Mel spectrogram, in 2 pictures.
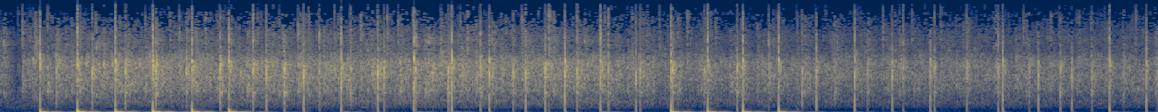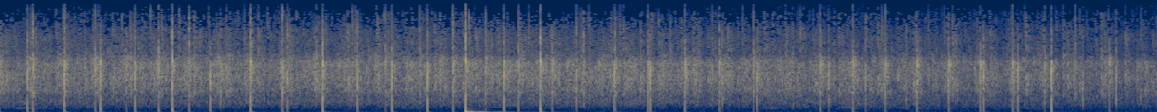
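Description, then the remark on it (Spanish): Audience applause, a dense, steady wash of many hands clapping that holds strong for over twenty seconds, then eases slightly toward the end without stopping, at the opening of the Spanish Church's plenary assembly of bishops, priests, lay people and consecrated people, before the Apostolic Nuncio. “aquí ante el Señor Nuncio de su Santidad, la comunión con el sucesor de Pedro de toda la Iglesia española, representada en este acto de apertura de la plenaria por obispos, presbíteros, laicos y consagrados, y que lo hagamos con un fuerte aplauso.”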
